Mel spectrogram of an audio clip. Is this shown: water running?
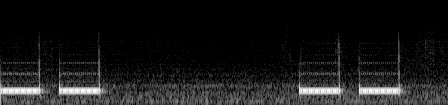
no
